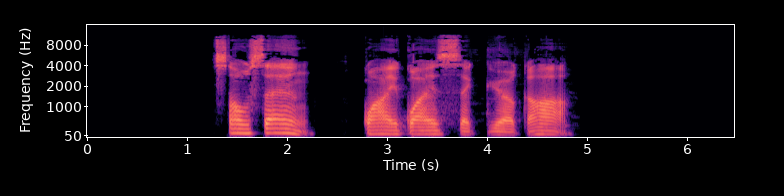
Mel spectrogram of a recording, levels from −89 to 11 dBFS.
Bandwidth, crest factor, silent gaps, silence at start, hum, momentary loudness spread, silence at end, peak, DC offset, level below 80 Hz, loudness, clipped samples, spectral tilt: 11.5 kHz; 18 dB; 2.31-2.47 s, 2.62-2.76 s; 1.3 s; none; 8 LU; 1.65 s; 0 dBFS; under 0.1%; -56 dBFS; -14 LUFS; under 0.1%; -3 dB/octave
